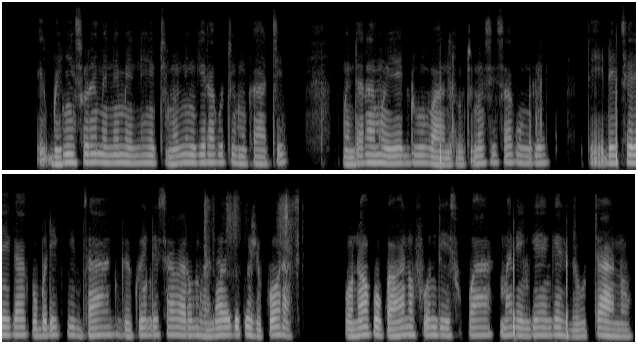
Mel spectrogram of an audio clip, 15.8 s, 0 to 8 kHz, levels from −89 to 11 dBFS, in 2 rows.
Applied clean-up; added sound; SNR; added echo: none; none; none; none.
